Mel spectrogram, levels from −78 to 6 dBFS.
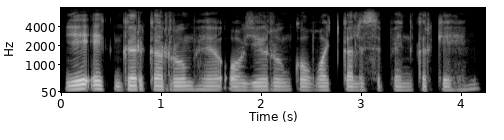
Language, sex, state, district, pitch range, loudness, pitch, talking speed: Hindi, male, Arunachal Pradesh, Papum Pare, 115-130 Hz, -21 LUFS, 120 Hz, 225 wpm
